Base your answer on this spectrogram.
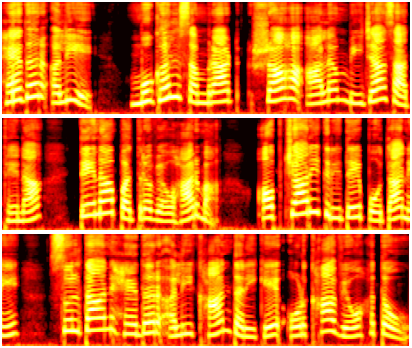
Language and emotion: Gujarati, neutral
